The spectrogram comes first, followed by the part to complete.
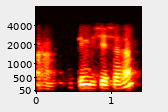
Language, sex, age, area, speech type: Sanskrit, male, 18-30, rural, conversation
